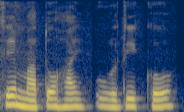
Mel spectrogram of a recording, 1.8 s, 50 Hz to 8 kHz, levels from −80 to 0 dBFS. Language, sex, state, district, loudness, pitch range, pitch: Chakma, male, Tripura, West Tripura, -17 LUFS, 145-155 Hz, 150 Hz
